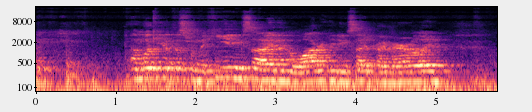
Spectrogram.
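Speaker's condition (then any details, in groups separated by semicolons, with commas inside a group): No condition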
